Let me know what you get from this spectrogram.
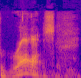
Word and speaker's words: Ross: I said his name wrong a while ago, but Josh Rose is what I was saying. It's Josh Ross.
